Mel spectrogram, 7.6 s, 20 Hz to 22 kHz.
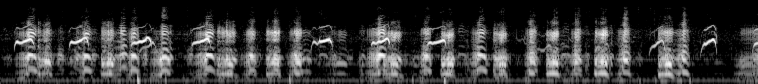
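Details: Two Canada goose goslings jump from a 30-foot osprey nest at Charlo, Montana, 12 May 2020, to reach both parents. Dense, rasping honks pour out almost nonstop, with thin upslurred peeps threaded between them.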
